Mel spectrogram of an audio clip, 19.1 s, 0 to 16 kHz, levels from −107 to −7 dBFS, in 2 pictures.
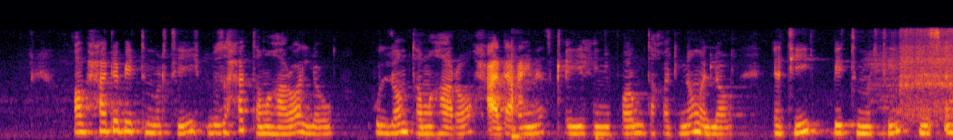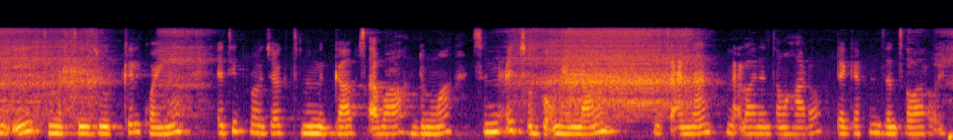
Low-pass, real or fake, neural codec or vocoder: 7.2 kHz; real; none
